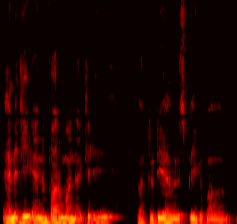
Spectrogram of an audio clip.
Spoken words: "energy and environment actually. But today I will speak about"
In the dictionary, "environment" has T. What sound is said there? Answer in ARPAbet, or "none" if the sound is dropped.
none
